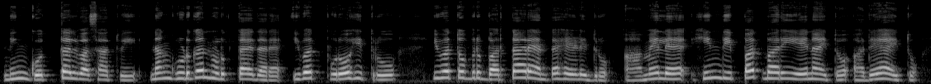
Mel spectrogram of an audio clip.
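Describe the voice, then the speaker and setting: A woman voicing a gentle, upset younger sister who speaks softly and apologetically in a storybook reading. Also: sits high, normal speed, natural voice.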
